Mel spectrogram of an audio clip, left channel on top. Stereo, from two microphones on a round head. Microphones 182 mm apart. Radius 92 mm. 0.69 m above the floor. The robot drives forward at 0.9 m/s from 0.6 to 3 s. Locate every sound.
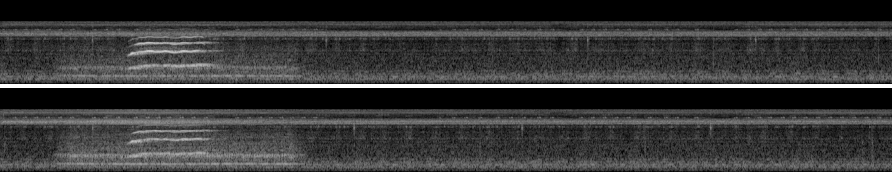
0.0 s an insect: 40° right (ahead or behind), 1.1 m; by 8.9 s 25° right (ahead or behind), 1.7 m
1.3 s singing: 75° left (ahead or behind), 1.9 m; by 2.1 s 60° left (ahead or behind), 2 m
